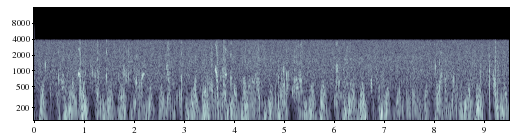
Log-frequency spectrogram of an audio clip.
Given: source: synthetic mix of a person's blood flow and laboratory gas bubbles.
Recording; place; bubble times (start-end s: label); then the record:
Doppler ultrasound of blood flow; precordium
0.18-0.26 s: bubbles
0.28-1.06 s: bubbles
1.12-1.38 s: bubbles
1.42-1.52 s: bubbles
1.68-2.30 s: bubbles
2.62-2.98 s: bubbles
3.16-3.25 s: bubbles
3.38-3.98 s: bubbles
4.14-4.58 s: bubbles
4.79-5.47 s: bubbles
5.96-6.37 s: bubbles
6.48-6.62 s: bubbles
6.70-6.79 s: bubbles
6.85-7.02 s: bubbles
7.30-7.80 s: bubbles
7.98-8.58 s: bubbles
9.07-9.34 s: bubbles
From the record:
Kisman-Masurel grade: 242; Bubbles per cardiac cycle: several, 3 to 8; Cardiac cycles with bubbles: 100%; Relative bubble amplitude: moderate (0.250 to 0.450); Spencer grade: 3 (all of the cardiac periods contain showers or single bubble signals, but not dominating or overriding the cardiac motion signals); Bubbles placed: anywhere in the cardiac cycle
